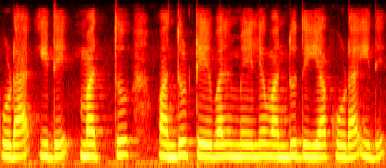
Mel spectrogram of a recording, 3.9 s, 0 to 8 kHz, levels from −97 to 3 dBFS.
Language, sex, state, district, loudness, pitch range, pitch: Kannada, female, Karnataka, Bidar, -16 LUFS, 220-225 Hz, 220 Hz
